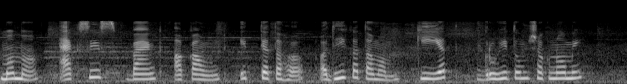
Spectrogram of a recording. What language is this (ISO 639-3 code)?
san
